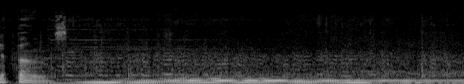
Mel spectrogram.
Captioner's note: buzzing flies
